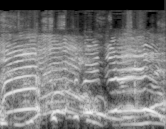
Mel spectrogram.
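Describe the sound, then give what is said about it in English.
A man screams at full volume, a strained, high-pitched yell that wavers up and down without pause. It is intense and wordless, lasting a couple of seconds. “screaming like his life on the line.”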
